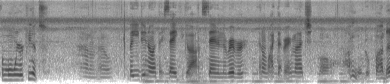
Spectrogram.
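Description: A young man talks calmly, close by.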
